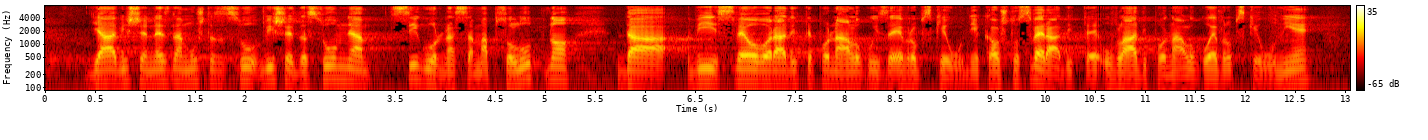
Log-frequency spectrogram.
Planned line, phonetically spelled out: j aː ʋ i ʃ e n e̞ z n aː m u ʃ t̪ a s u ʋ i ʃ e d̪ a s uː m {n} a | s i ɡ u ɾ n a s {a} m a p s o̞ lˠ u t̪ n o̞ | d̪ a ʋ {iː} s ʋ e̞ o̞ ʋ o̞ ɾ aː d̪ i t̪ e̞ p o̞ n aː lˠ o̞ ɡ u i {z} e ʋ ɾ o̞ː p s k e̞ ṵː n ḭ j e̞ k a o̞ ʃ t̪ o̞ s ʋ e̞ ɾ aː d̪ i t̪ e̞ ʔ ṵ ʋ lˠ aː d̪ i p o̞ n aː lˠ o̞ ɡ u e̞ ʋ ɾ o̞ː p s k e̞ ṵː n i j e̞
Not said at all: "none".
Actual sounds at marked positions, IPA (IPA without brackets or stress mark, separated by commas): ɲ, a, iː, z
